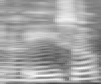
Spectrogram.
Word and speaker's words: Aesop: So, and I think we came to an event at Aesop, how do you pronounce it? – Aesop.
